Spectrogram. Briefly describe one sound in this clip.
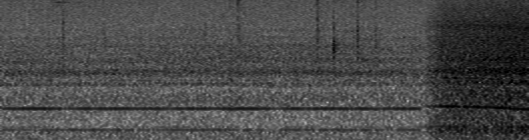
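An electric locomotive hums steadily from inside its cab.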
